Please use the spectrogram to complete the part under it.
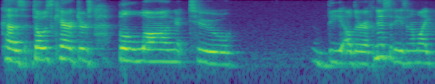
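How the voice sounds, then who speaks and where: A woman's voice: a little high, fairly even intonation, a little slow, a bit bright. A woman co-hosting a podcast in casual chat, with slightly muffled, echoey sound. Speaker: podcast co-host.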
